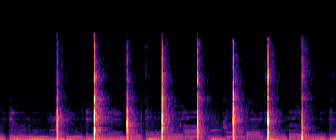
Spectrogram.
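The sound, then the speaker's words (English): An audience claps in a steady, even beat, each clap a sharp, crisp smack, over a low sustained tonal background. “You guys have to clap.”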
